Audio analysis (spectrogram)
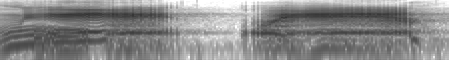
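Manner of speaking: high "meh" wail, badly faked; short mock-infant wails; imitated baby cry. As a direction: mimic a baby's bleating cry. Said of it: "You cried like this".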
